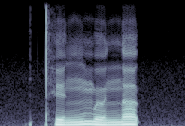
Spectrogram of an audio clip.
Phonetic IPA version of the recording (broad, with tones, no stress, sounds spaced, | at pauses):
t̪ʰ ɪ˨˥ ŋ m ɵ˨˥ n ɐ˧ k̚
